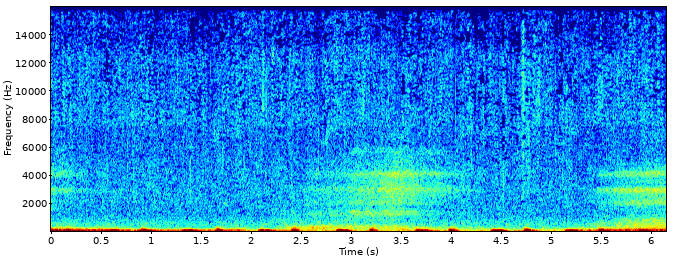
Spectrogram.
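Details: Regular low thumping heartbeat, about 78 a minute, from an ASMR creator playing a sleepy girlfriend, recorded as a sleep aid with soft rain-like hiss behind; ordinary resting heartbeat.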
